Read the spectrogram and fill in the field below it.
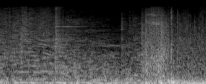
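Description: An explosion bursts close by with a deep boom.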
